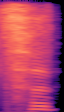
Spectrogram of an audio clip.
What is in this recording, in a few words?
"ciit1", Taiwanese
